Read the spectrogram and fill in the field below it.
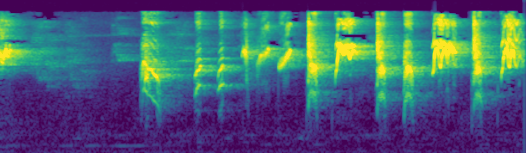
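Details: Long-tailed shrike (cendet) in trotol style, used as a tutor recording to train caged birds: a brief soft note, then a fast series of sharp, high chirps and upslurred whistles, about two notes per second, growing louder.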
